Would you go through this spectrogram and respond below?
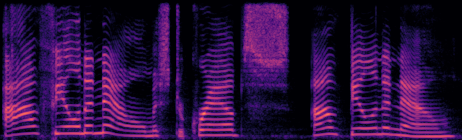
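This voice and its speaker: A tired woman chatting casually to her livestream viewers in a halting, rambling way with drawn-out words. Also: high-pitched, animated, pushed and bright. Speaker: streamer.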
